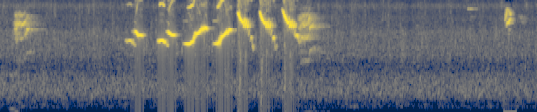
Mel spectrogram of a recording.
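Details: Tui tui zel zel song of a Double-collared seedeater, used to teach young birds: rapid high whistled upslurs that become harsher, buzzy descending notes, about eight notes in under two seconds, over constant stream-like background hiss.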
